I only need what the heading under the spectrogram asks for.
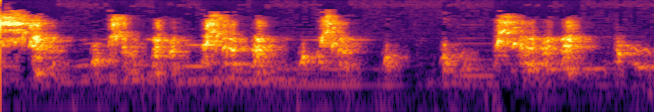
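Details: Chukar partridge (Alectoris chukar), call.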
